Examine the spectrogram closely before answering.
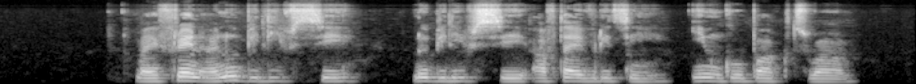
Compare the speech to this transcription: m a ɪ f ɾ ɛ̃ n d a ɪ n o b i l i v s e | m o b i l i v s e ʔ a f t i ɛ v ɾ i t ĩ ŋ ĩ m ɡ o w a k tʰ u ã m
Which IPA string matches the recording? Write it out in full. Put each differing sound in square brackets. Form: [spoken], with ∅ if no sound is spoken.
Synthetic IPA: m a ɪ f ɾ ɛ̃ n d a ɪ n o b i l i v s e | [n] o b i l i v s e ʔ a f t [a] ɛ v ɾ i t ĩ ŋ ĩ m ɡ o [b] a k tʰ u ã m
